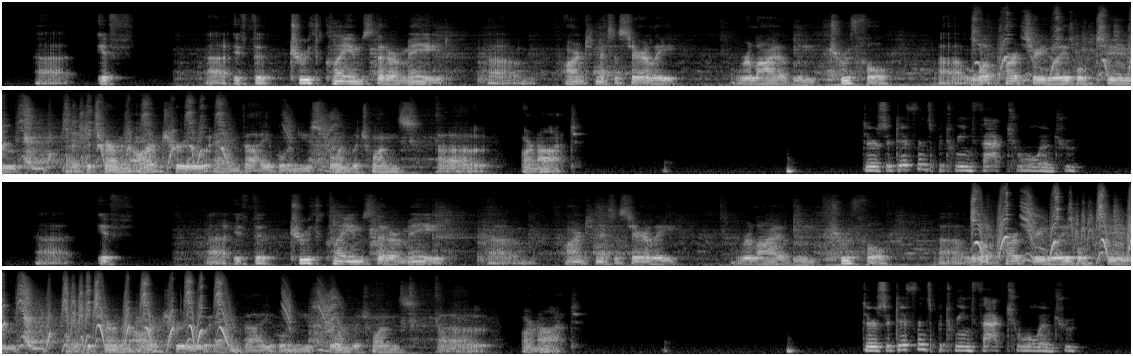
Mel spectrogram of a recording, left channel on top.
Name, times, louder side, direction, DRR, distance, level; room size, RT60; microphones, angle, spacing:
voice 1, 0.3-0.7 1.0-1.3 2.0-4.6 4.8-6.8 7.3-8.9 9.4-11.5 11.9-16.2 16.5-17.1, left 2 dB, 25° left, 0.4 m, -22 dB
sound 1, 1.7-16.3, equal, 70° right, 2.0 m, -36 dB
Scratching (performance technique), 9.7-13.7 14.1-14.7, right 5 dB, 85° right, 0.6 m, -25 dB
voice 2, 19.9-22.0, right 2 dB, 30° right, 0.6 m, -25 dB
4.2 x 3.1 x 2.3 m
head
